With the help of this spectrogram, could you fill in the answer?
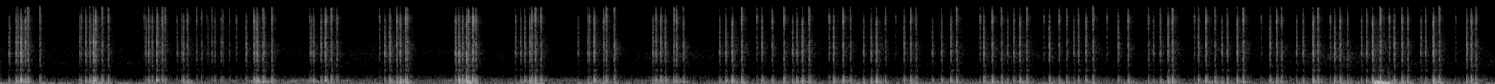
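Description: Long fingernails on both hands tap quickly on a flat, solid glass tabletop. The sound is a dense, steady stream of sharp, bright clicks, each dying away almost at once, over a low hum.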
